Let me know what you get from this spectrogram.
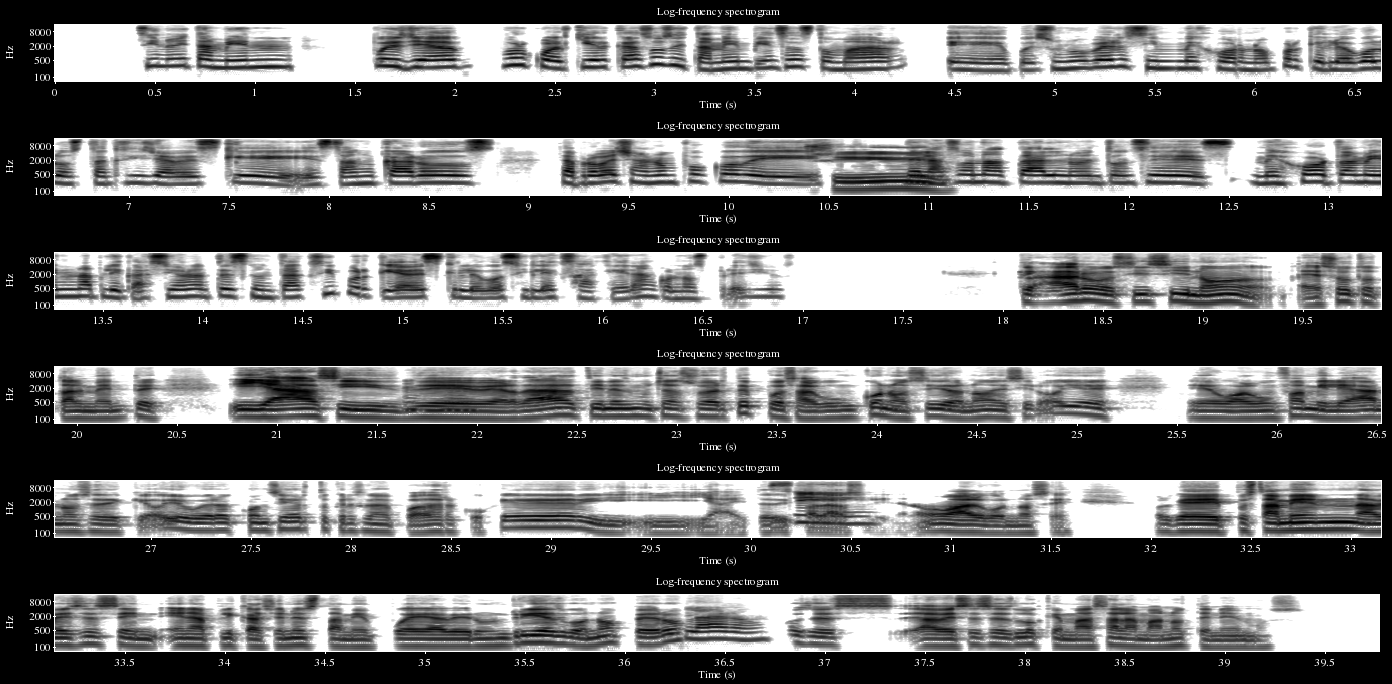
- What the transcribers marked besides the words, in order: none
- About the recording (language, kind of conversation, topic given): Spanish, podcast, ¿Qué consejo le darías a alguien que va a su primer concierto?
